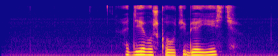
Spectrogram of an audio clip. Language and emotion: Russian, neutral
